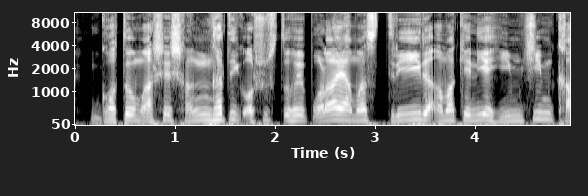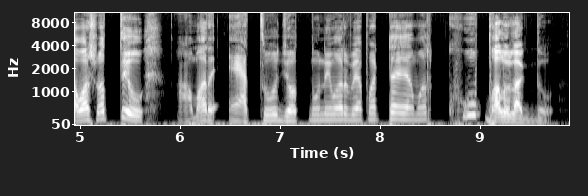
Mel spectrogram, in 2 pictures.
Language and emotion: Bengali, happy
